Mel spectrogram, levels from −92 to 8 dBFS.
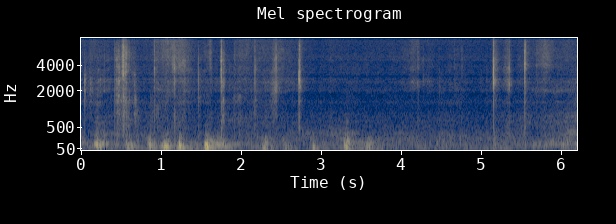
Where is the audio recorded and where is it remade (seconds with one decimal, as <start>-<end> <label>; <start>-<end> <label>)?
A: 0.0-6.2 remade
